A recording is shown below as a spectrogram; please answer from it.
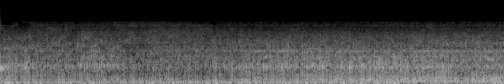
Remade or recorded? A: remade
